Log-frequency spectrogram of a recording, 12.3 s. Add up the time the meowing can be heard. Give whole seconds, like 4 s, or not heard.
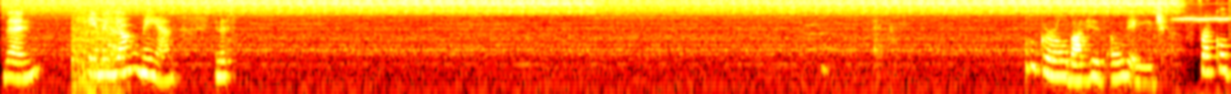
2 s.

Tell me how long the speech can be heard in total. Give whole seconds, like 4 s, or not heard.
4 s.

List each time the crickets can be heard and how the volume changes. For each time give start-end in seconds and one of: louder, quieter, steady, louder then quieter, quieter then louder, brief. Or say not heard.
0.0-12.2 steady.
